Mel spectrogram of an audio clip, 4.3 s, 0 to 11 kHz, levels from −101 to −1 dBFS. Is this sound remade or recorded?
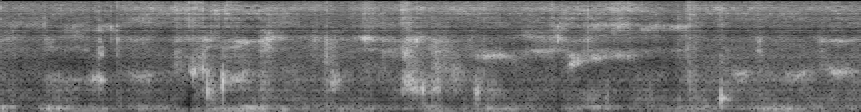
remade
